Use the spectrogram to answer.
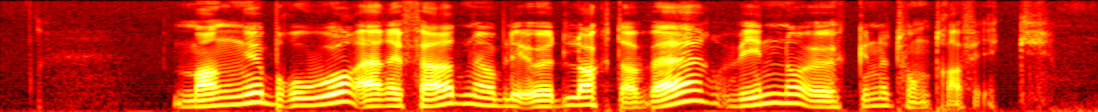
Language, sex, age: Norwegian, male, 32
